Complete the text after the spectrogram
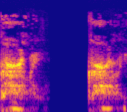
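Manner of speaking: whispered. Retelling a mother calling out to her child at night, imitating her as a whisper. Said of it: "in a whisper".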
